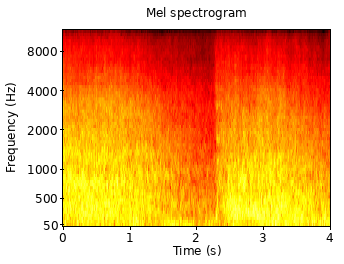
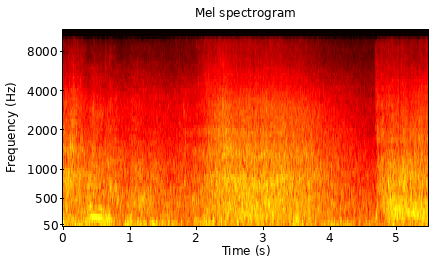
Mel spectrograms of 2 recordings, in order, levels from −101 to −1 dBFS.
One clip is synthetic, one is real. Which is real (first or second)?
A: second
